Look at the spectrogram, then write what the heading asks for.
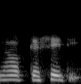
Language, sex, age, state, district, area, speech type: Malayalam, female, 45-60, Kerala, Malappuram, rural, conversation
